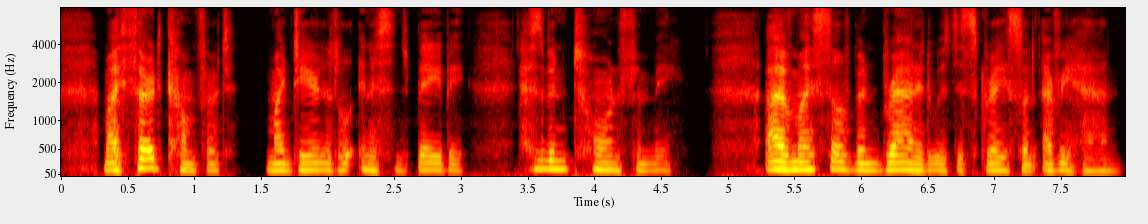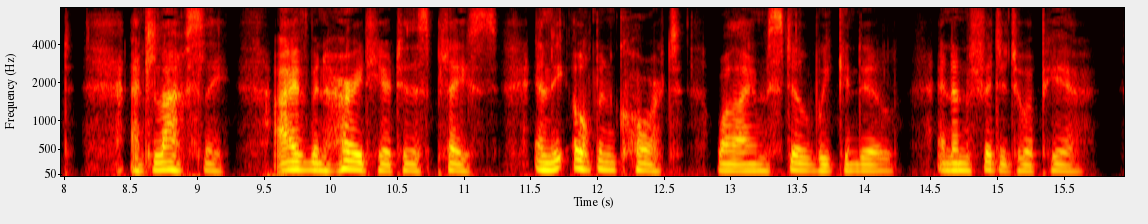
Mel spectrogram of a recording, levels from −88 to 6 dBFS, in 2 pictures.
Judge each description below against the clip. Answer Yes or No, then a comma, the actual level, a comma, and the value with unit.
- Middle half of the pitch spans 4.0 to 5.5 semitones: No, narrow, 2.5 semitones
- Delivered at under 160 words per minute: No, average, 180 wpm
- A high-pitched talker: No, low, 120 Hz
